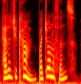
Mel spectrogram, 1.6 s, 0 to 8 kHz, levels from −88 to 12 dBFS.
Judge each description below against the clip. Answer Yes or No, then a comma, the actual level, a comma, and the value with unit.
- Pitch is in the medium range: No, high, 225 Hz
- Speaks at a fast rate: Yes, fast, 220 wpm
